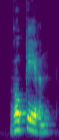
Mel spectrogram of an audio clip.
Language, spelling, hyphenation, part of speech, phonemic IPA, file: Dutch, rokeren, ro‧ke‧ren, verb, /roːˈkeːrə(n)/, Nl-rokeren.ogg
- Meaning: to castle (perform the chess move of castling, in which one exchanges the king and a castle)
